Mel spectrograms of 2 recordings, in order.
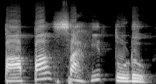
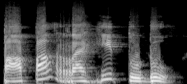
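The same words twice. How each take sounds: First: పాప సహితుడు said very slowly, stressing పాప; పాప సహితుడు drawn out as a contrast; slow clear word. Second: పాపరహితుడు spelled out very slowly, syllable by syllable; పాపరహితుడు drawn out carefully; slow clear word. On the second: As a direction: say పాపరహితుడు slowly, stressing రహిత. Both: Shown as a demonstration. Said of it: "రెండు పదాలు".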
